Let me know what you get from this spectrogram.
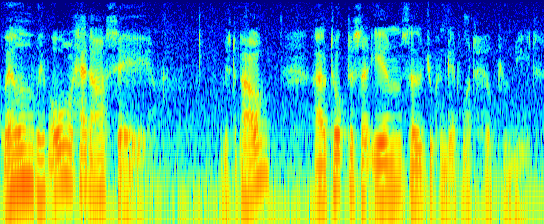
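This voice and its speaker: An actor playing an authoritative senior British intelligence chief in a radio drama, speaking in a formal, deliberate, businesslike way. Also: male voice, mid-range voice, lively intonation, slight background noise, poor audio. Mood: measured, businesslike.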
